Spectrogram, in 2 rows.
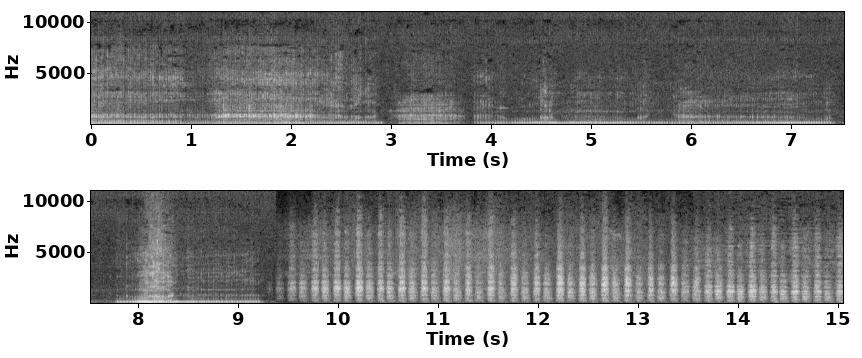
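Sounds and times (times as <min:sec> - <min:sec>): low animal roar: 0:00.0 - 0:09.5
rapid rhythmic rattling call: 0:09.4 - 0:15.0.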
